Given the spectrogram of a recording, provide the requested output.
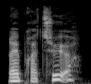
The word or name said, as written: reparatør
